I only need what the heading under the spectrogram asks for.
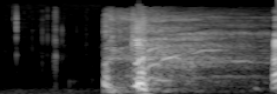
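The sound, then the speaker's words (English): A loud crunchy bite: a couple of faint clicks, then a sharp crunch that peaks and trails into a brief crackling chew, with another crunch starting at the very end. “That sounded crunchy.”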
